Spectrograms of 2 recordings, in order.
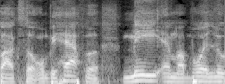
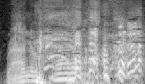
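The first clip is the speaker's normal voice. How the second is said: slow drawn-out singsong; 6 semitones higher, much slower than usual. Pretend. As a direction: stretch it slow and high, laughing. Drawn-out joking repeat.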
